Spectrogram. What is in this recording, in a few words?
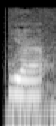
about, cantonese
